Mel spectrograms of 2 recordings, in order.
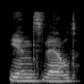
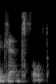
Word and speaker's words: Jensvold: this time Jen I well it's Scandinavian so Jay Fjord Jay is basically we PR I pronounce it jensvold but I think the my Viking ancestors called it uh yensel but I I say jensvold okay um this is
